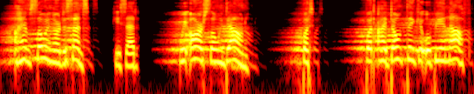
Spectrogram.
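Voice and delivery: echoing alien voice, measured and formal; composed alien officer. Acted. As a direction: report the danger gravely, without panic.

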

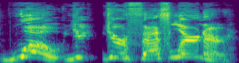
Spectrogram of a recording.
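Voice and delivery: high, amazed character voice; excitable cartoon amazement; Shooter. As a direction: gush it way up high. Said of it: "Shooter says".

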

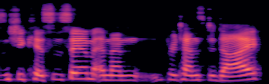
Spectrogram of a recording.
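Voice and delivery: normal talking voice

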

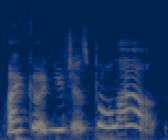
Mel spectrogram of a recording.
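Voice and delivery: very high, crying plea; sobbing girl. A narrator's reading. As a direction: cry the question in a high girl's voice. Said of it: "she sobbed".

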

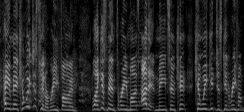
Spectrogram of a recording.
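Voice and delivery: hammed-up urgent plea; frantic pleading. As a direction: act out begging for a refund in a panic. Pleading with customer service, acted.

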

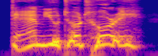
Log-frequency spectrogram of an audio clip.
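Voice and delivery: loud, high curse; furious yell. A narrator's reading. Suko curses Toturi before the council, yelling. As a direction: hurl it at him. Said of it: "Suko yelled".

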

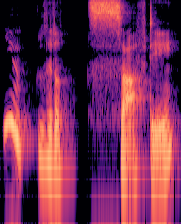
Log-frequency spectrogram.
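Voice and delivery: slow fond teasing. Acted. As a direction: drag it out affectionately. Teasing a friend fondly.

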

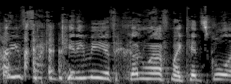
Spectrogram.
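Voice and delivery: high, fast and incredulous; fast, high mock outrage at a shrugging dad; incredulous outburst. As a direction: blurt it out in disbelief. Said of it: "I'm like".

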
